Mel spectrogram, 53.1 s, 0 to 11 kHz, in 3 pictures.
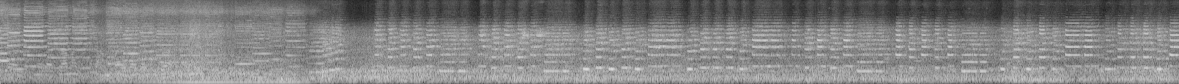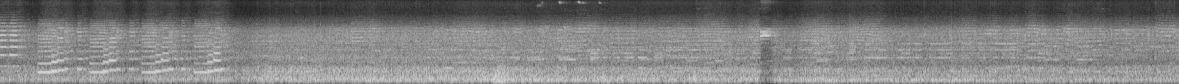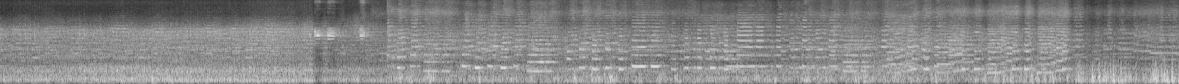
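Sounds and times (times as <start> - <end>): musical air horn melody: 0.0 - 21.2, 40.1 - 53.0
bus engine: 0.0 - 53.0
traffic noise: 0.0 - 53.0.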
